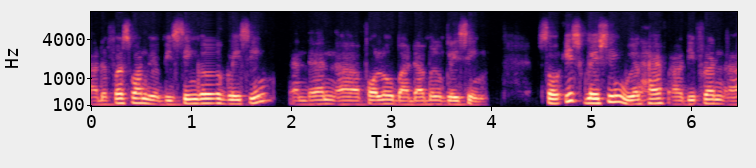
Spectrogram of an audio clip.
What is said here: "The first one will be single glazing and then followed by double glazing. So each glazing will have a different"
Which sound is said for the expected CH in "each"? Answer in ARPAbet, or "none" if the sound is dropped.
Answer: S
